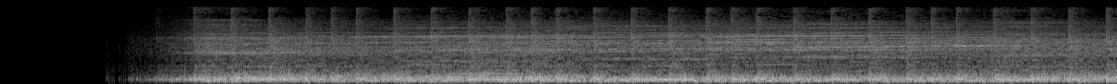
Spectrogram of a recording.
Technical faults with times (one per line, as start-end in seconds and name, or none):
0.00-2.06 truncation distortion on a fade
